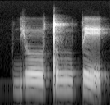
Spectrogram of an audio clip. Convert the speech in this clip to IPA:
bʲoːǃuː pe

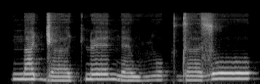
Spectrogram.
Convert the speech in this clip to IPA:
na˦ɟɜː˨cɳɛ˦nɛ˨w ʎo˨kdɜ˨zoː˦

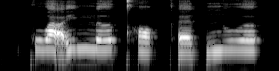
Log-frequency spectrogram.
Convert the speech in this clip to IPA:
kwa̰˧˥jnəː˨˦ t̪ʰɔ˨˩k̚ʔɛ˨˩t̚ ɲu˧ə̯

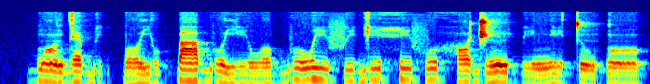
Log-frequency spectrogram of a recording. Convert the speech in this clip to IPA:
bɔ̃˧ dɛ˧bi˨ k͡po˨ju˧k͡pa˦ bu˦˨ji˧wo˧ bu˦wi˦˨fi˧ɡi˦ hi˦fu˦ hɔ˦d͡ʒĩ˧ k͡pi˨ni˧tũ˨ k͡pɔ̃˧

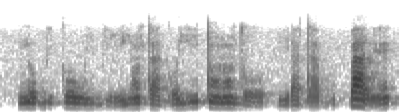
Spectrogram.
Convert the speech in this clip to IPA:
no˦bi˦ko˦ wi˧bi˨ ɾi˧jɔ̃˧ ta˧ɡo˦ ji˦tɔ̃˦ɾɔ̃˦ do˧ | i˨ɾa˨da˨ bu˨˦k͡pa˦˨lɛ̃˨˦

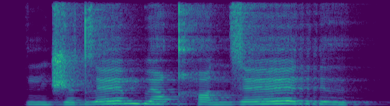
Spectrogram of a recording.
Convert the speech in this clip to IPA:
nd͡ʒəd lɛːmbɛqʰa nzɛː rɨ

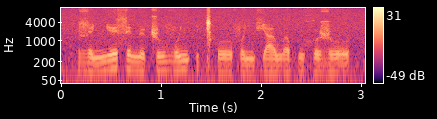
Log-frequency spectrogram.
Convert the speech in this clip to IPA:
ɮɛɲe seneʈ͡ʂu voɲ ʔiǀʰoːfʌɲ çaːwʌ puxoʐo

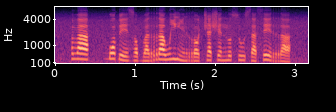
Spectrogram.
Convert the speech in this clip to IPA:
βa˦ | ɡ͡bɔ˦ɗeː˨ zɔ˨ba˨ ra˦ wi˦jĩ˨rɔ˨ t͡ʃa˦ʃɛ˦no˦ suː˦ sa˨seː˦˨ra˨

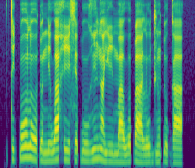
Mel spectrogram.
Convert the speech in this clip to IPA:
ti˨k͡poː˦ loː˨ ɗʊ˨ni˨ wa˦hiː˨sɪ˨ ɓuː˨ɣĩ˦ɡã˨ jiː˨maː˨wʊ˦ɓaː˨ lu˨d͡ʒũ˨ ɗu˨ ɡa˨

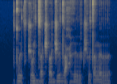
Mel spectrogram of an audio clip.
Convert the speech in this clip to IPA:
twɨːt͡st͡ʃoj d͡zʌt͡ʃʼʌːd͡ʒɨ dʌːħɦɨr t͡ʃʰɯtʌnər

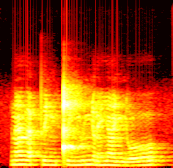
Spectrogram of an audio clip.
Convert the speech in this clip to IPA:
ɾæ̃ læʔt̪eɲǃiɲuɲ ɒɾẽj æ̃ ɲoː

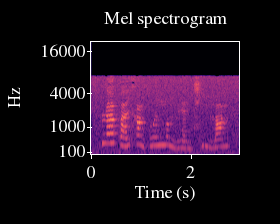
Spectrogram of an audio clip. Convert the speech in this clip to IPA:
ɻä˥fa˧˥ɪ̯ xɑ˥˩ŋswə˥nn̪ɤ˥˩ŋ lɥɛ˨˩nt͡ɕʰi˥˩ŋ n̪ɑ˥ŋ

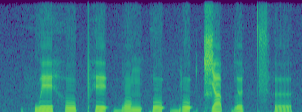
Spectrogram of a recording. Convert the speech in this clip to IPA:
hwe˦ho˧ pʰe˦ʔbɔ˧ŋko˦ʔ bo˦ʔ t͡ɕa˦p̚lə˨t̚t͡sʰə˨˩

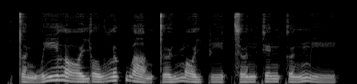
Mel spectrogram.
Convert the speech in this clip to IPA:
t̪ɐ˨˩ŋ wiː˥lɔː˨˧jo˨˥w lʊ˥k̚waː˨˩m t̪ɵ˨˥ɥmɔː˨j piː˨t̚sɵ˨˧nkɪ˧ŋ kɵ˨˥nmiː˨

